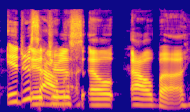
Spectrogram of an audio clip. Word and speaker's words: Idris Elba: And the djinn is played by, I can never remember how his name is pronounced, Idris Elba? – Oh, yeah. Idris Elba.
